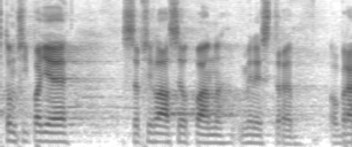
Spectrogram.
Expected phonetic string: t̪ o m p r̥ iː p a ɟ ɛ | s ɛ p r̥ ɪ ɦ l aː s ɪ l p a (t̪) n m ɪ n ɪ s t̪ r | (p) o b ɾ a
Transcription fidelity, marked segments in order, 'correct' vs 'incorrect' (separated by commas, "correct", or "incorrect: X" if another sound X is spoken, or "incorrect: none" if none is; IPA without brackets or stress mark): incorrect: none, incorrect: ʔ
